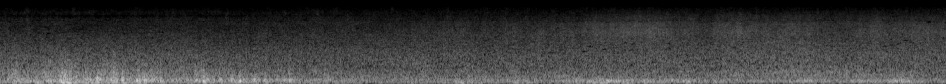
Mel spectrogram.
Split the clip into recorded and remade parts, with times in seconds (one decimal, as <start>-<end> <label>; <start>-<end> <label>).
0.0-9.5 recorded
